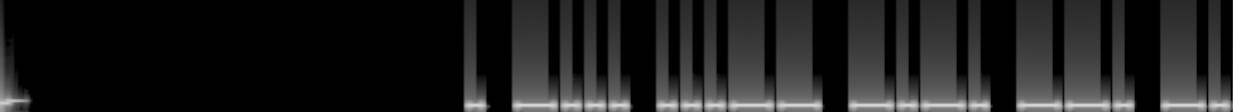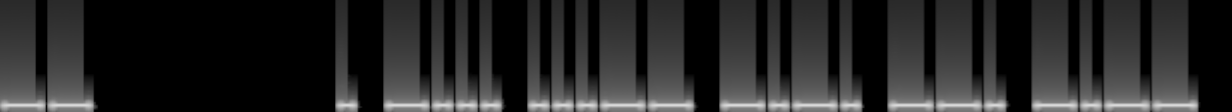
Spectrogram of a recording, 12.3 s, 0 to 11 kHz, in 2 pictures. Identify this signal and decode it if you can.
Morse code, heard as a keyed tone, about 20 wpm, 700 Hz. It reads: EB3CGY EB3CGY
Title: DXCC-100 Call Signs - 6 Characters - Repeated 3x - 20wpm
